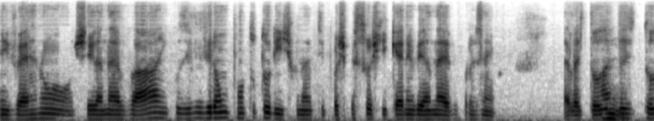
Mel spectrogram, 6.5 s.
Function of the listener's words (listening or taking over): listening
